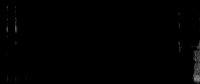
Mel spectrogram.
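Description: Two quick computer mouse clicks, a tenth of a second apart, at the start.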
